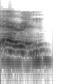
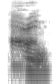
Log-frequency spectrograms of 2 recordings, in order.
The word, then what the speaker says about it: Arin: Oh, I pronounce it Aaron. Aarin.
